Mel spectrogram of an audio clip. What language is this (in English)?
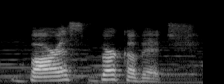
English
